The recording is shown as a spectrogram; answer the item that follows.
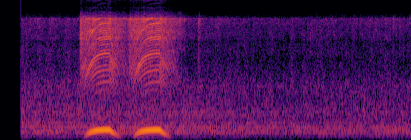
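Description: A microphone switches on with a steady low hum, and a person makes two short voiced 'hm' sounds, each rising and falling in pitch, about a second in.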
